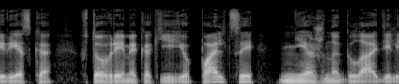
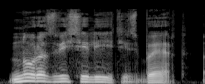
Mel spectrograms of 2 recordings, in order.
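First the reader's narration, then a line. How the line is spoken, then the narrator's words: Warm, smiling. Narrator (Russian): ласково улыбнулась Сексон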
